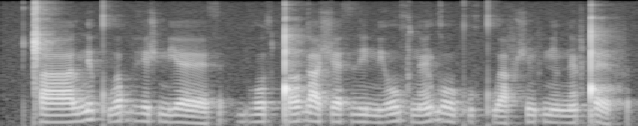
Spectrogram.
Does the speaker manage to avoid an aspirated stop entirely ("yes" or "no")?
yes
